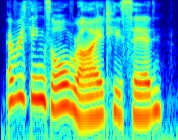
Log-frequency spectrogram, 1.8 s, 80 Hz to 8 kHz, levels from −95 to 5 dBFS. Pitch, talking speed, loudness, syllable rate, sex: 225 Hz, 170 wpm, -14 LUFS, 5.2 syllables/s, female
